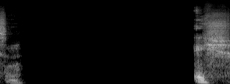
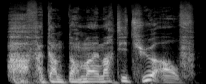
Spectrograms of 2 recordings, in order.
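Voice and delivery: annoyed, raised-pitch outburst; exasperated demand; 4 semitones higher than usual. A narrator's reading. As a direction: curse at a machine that won't obey. Swearing at a ship that ignores him. (genervt fluchend, höhere Stimme)

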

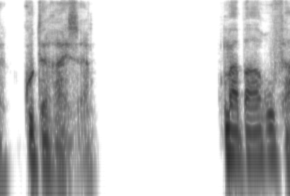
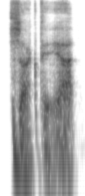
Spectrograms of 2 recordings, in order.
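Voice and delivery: usual speaking voice

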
